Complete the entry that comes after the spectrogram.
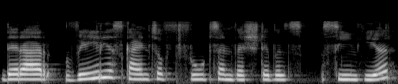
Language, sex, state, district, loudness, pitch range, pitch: English, female, Karnataka, Bangalore, -15 LUFS, 220-245 Hz, 230 Hz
